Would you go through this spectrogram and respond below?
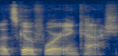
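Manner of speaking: usual speaking voice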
